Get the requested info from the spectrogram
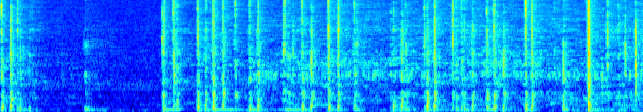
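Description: Typing on a computer keyboard. After a few scattered keystrokes comes a fast, steady run of key presses from under two seconds in. One sharp, louder keystroke lands just before the end.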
